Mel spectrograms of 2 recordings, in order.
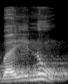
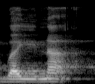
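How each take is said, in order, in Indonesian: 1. Kata itu berakhir dengan vokal 'u'. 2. Kata itu berakhir dengan vokal 'a'. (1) "bukan bainu" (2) "tapi baina"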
